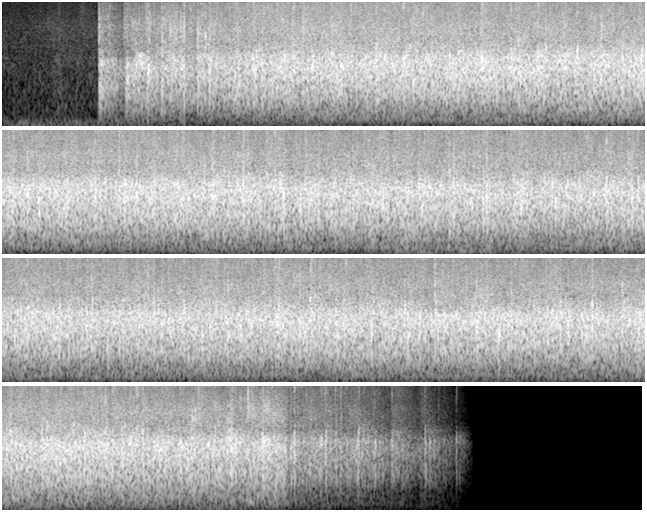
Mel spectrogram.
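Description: Audience applauding: the clapping breaks out suddenly about a second in, holds steady, and dies away over the last two seconds.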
